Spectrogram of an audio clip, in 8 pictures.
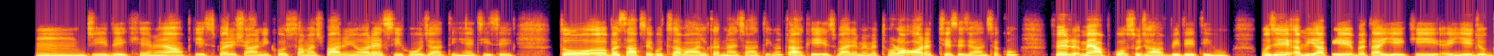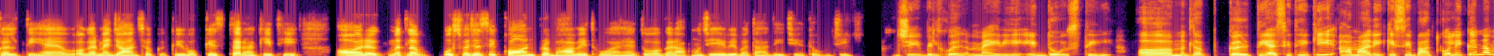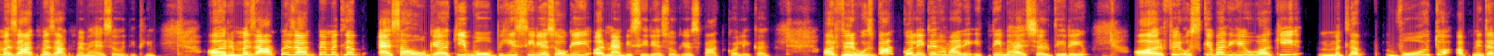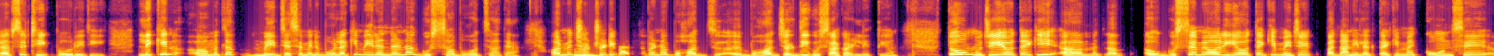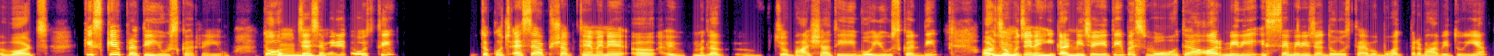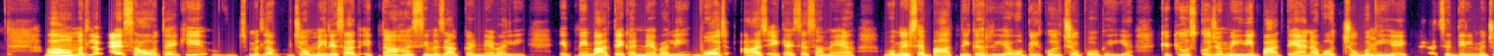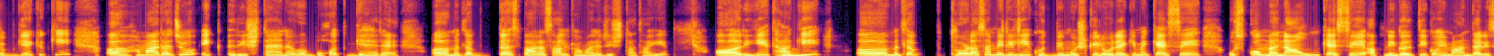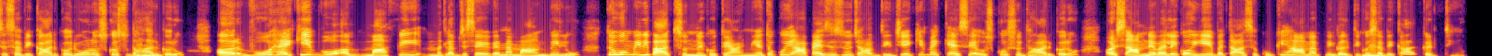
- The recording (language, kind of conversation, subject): Hindi, advice, मैं अपनी गलती ईमानदारी से कैसे स्वीकार करूँ और उसे कैसे सुधारूँ?
- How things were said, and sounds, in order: in English: "सीरियस"; in English: "सीरियस"; in English: "वर्ड्स"; in English: "यूज़"; in English: "यूज़"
